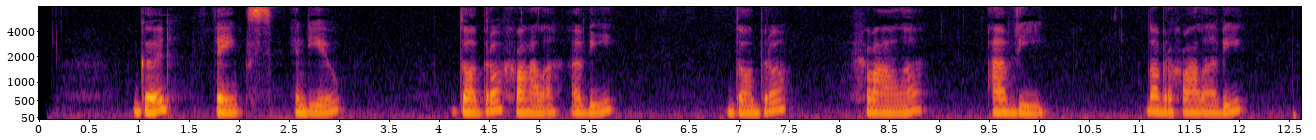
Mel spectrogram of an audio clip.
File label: SRB Good thanks and you, serbian talking phrasebook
